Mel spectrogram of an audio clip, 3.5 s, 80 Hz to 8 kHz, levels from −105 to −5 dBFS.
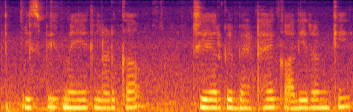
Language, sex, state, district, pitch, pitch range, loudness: Hindi, female, Haryana, Jhajjar, 205 Hz, 200-215 Hz, -15 LUFS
